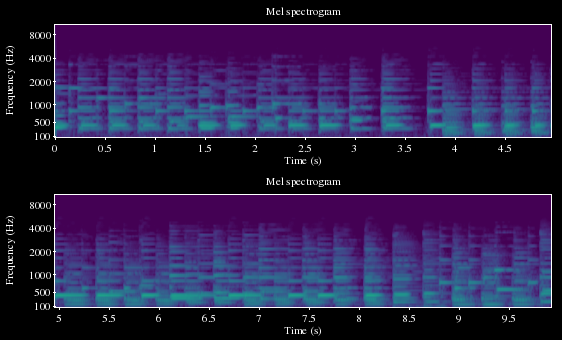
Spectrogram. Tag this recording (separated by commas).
Music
